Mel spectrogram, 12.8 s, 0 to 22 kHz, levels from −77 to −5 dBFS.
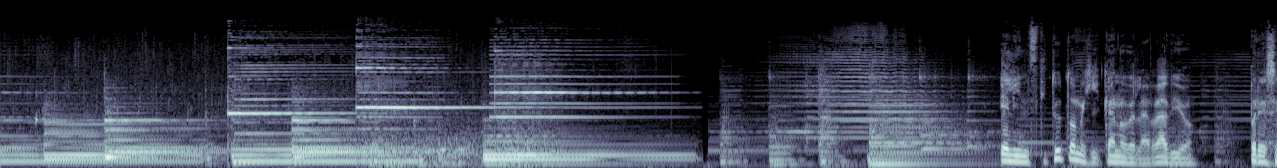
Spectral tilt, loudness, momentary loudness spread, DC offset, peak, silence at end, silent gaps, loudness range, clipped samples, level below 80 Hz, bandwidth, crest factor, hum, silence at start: -5 dB/octave; -19 LUFS; 18 LU; under 0.1%; -4 dBFS; 0 s; none; 11 LU; under 0.1%; -36 dBFS; 14.5 kHz; 16 dB; none; 0 s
